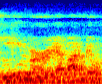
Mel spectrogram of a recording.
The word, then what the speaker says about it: Lemuria: it's because the Lemurs were going back it's Lee Murray a lot of people mispronounce they say numeric right that's actually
